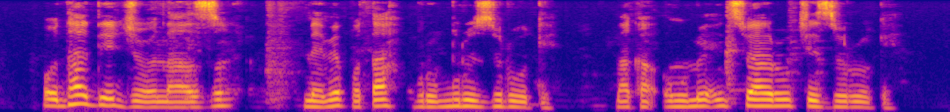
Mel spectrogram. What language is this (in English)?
Igbo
